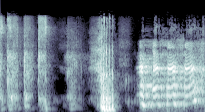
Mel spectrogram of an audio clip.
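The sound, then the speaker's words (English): A person gives one short, harsh nasal snort, pig-like and gritty, set between brief bursts of voices talking. “You got a pandemic snort. Those are hard to find.”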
